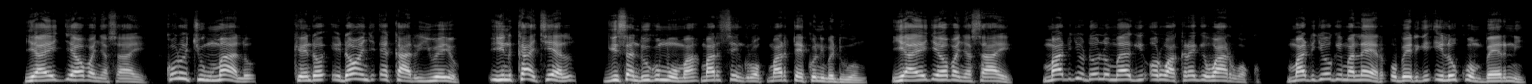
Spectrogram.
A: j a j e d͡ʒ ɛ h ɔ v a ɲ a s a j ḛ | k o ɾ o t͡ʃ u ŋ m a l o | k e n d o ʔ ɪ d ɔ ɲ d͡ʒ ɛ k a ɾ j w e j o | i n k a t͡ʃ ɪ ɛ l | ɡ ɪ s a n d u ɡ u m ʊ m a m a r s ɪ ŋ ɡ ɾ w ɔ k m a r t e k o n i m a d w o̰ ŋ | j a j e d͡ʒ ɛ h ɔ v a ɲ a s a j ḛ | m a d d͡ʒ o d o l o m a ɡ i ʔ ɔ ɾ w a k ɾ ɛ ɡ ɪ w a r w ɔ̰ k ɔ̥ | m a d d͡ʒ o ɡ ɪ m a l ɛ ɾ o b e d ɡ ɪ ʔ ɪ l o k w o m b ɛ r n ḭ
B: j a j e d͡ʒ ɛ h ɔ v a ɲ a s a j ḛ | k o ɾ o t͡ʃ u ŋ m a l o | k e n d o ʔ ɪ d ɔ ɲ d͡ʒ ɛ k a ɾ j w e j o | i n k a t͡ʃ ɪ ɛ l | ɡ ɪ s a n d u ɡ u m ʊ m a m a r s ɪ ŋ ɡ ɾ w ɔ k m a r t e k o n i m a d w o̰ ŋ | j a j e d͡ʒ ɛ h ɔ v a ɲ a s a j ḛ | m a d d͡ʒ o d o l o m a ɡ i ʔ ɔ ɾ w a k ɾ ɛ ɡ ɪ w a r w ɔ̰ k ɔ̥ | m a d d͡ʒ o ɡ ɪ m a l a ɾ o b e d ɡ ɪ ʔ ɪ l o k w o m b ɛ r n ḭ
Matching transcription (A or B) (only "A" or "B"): A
